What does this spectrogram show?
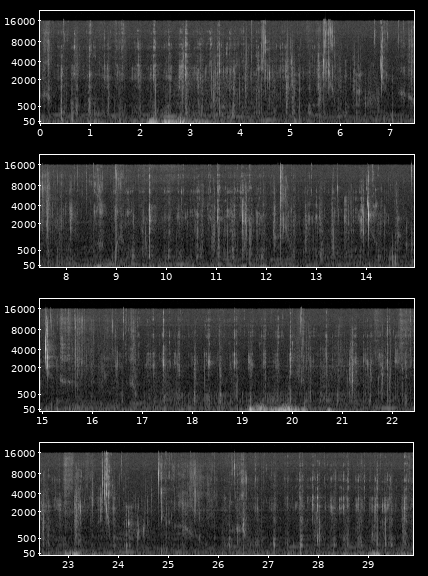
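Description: Close-miked chewing and biting of a baked empanada with a flaky pastry crust: crisp crunches and many small wet mouth clicks. Two louder dull thumps stand out, about two seconds in and again about twenty seconds in.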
